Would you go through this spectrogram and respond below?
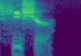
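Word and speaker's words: Hischier: And he said that the NHL pronunciation guide, along with his production contact, said it's Heischer. That's what the sheet said.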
